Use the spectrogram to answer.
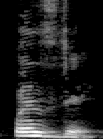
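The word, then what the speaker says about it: Wednesday: তো পৌঁছে উচ্চারণ ওয়েডনেসডে, ইংরেজির সঠিক উচ্চারণ হইলো এটা ডি, ইংরেজিতে ডি উচ্চারণ হয় না, ওয়েন্সডে একটা জি উচ্চারণ হয়।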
